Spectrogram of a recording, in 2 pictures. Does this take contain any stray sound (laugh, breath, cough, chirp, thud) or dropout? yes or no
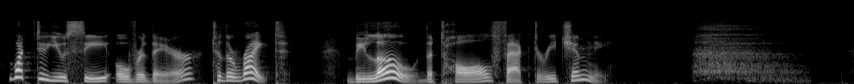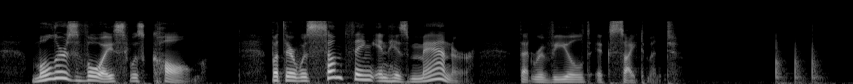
yes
